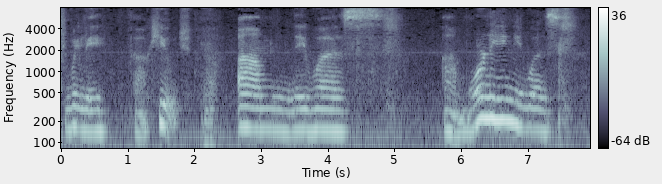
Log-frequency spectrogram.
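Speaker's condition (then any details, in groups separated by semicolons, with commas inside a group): No condition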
